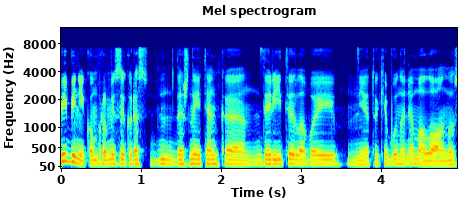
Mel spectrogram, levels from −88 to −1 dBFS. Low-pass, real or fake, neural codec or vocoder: 7.2 kHz; real; none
